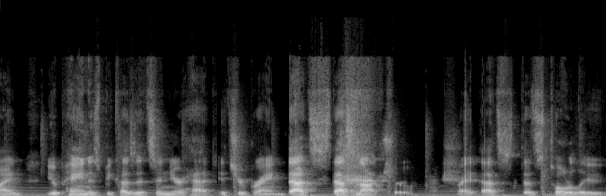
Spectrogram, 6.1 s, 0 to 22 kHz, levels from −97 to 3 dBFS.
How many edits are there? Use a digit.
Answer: 2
